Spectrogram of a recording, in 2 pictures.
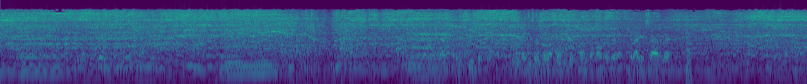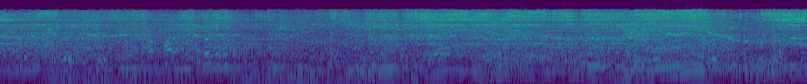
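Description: A scooter engine revs and putters as it weaves at low speed.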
